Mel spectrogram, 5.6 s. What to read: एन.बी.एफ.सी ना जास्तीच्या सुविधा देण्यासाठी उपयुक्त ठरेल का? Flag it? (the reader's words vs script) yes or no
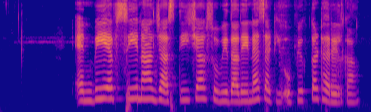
no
